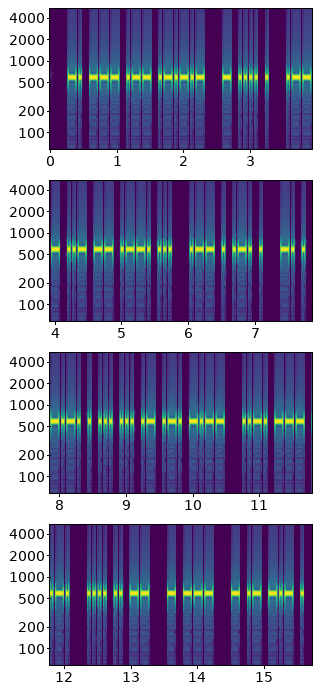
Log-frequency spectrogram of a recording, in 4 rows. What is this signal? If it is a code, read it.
Morse code, heard as a keyed tone, about 30 wpm, 600 Hz. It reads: NOW. THE JUMPS WERE NECESSARY FOR HIM TO TAKE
